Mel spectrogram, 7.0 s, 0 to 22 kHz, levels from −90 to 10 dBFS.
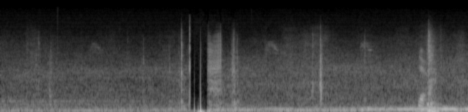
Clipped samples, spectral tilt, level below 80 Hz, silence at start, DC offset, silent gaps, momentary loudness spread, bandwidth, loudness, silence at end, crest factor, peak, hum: under 0.1%; -5.5 dB/octave; -32 dBFS; 0 s; under 0.1%; none; 15 LU; 12 kHz; -29 LUFS; 0 s; 26 dB; 0 dBFS; none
